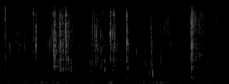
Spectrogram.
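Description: Plastic KitKat wrappers crinkling as the candy bars are handled and set down, in an irregular run of short crackles.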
